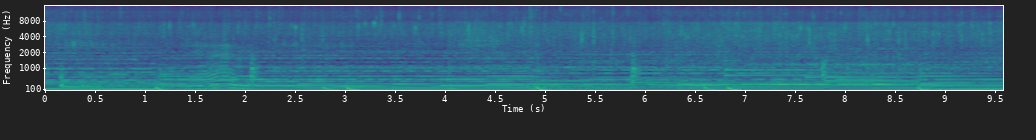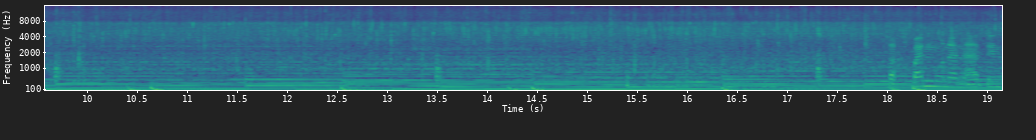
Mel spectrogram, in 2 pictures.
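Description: Chicken for an Ilocano-style tinola sizzles and crackles steadily in a hot pan, a dense, constant frying hiss with a voice speaking briefly now and then.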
